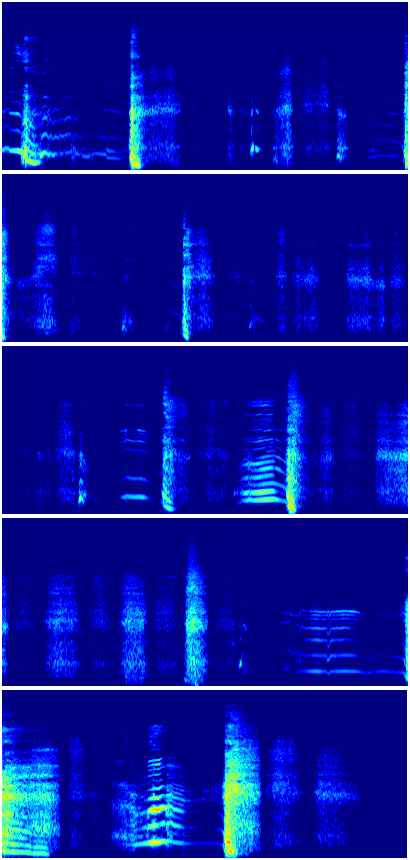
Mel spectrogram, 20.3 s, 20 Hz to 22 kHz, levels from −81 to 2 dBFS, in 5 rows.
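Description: At 15.52, 17.04 and 18.06 s the sound jumps, each time skipping ahead rather than pausing: about 70 ms gone at the first, roughly 20 ms at the other two. That's likely a dropped buffer (overrun), with samples overwritten before being read.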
